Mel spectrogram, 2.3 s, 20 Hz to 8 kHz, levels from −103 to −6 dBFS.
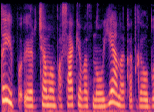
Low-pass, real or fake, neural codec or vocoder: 7.2 kHz; real; none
